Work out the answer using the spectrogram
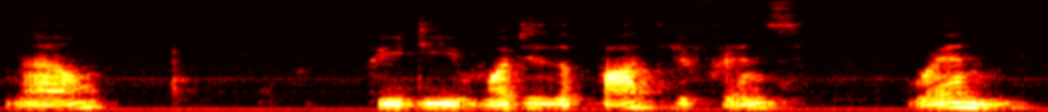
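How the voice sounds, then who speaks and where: A man's voice: mid-range voice, fairly even intonation, slow pace, creaky, breathy edge, highs cut off. A man tutoring physics, explaining a worked problem step by step and often checking with short questions.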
